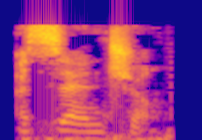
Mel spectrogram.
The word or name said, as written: essential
